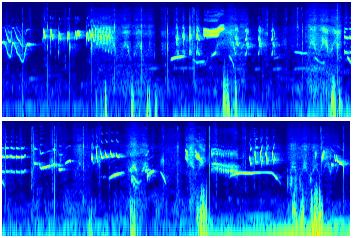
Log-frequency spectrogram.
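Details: Asian pied myna, locally jalak suren, in sustained varied song: whistled slurs, rapid trills, scratchy squawks and sharp clicks following one another without pause, over a faint low hum.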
